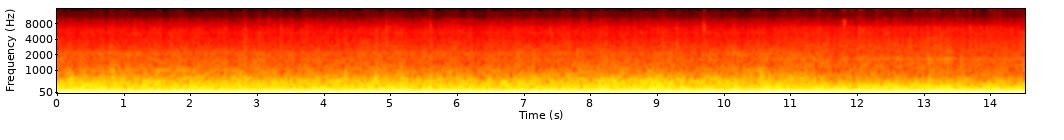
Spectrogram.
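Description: Steady low drone and rumble inside a diesel passenger train running at speed.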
